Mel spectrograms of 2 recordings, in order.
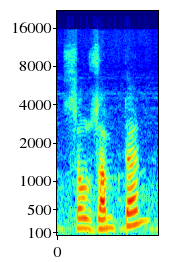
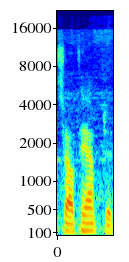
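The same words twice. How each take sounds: First: It is said with a French accent, no th. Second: It is said with a plain English accent.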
